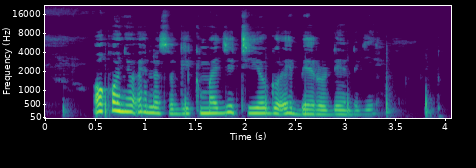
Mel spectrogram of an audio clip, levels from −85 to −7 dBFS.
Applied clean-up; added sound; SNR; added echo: classical method log-MMSE.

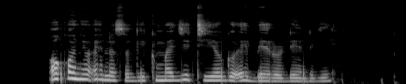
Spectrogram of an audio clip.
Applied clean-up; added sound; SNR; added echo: neural mask model DeepFilterNet 3.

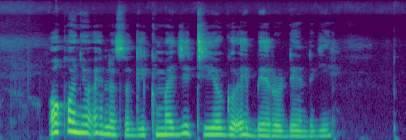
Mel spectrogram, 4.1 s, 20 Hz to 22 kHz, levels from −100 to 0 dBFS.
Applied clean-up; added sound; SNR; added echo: none; none; none; none.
